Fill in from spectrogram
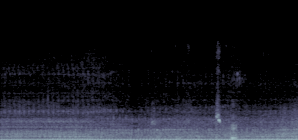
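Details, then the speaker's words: Vintage motorcycle just tuned, kept stalling on warm-up, runs with a low uneven exhaust beat and small stumbles from closed to quarter throttle, fine when opened up; owner suspects carburetor needles set in the wrong position on the slide. "It's a bit spluttery. So I think I got the needles in the wrong position on the slide."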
